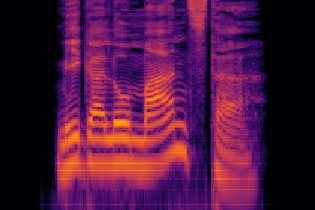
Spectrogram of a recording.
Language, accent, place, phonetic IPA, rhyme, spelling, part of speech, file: German, Germany, Berlin, [meɡaloˈmaːnstɐ], -aːnstɐ, megalomanster, adjective, De-megalomanster.ogg
- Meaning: inflection of megaloman: 1. strong/mixed nominative masculine singular superlative degree 2. strong genitive/dative feminine singular superlative degree 3. strong genitive plural superlative degree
